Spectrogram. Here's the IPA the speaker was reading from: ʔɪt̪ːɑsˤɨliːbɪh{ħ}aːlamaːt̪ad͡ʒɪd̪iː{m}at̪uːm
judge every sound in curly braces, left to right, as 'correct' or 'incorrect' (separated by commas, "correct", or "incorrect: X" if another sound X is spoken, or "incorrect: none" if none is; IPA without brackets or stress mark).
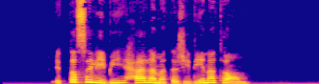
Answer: correct, incorrect: n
